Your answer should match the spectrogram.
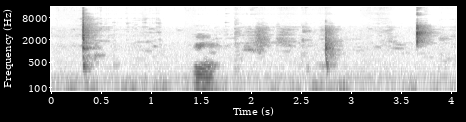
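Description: A person eating with sharp mouth-smacking clicks, three in all, and a short hummed "mm" about one and a half seconds in.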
